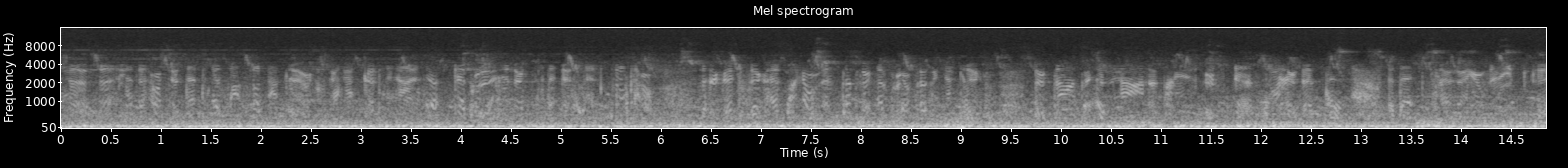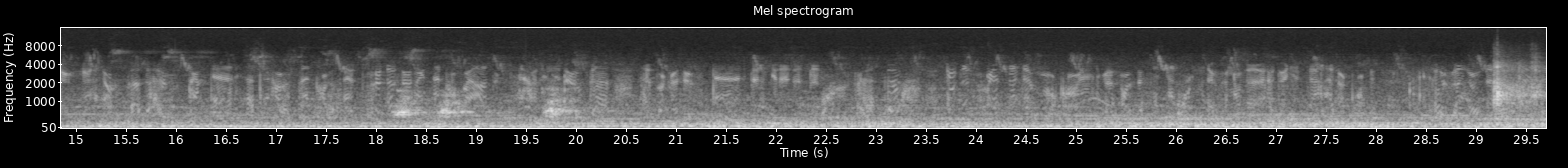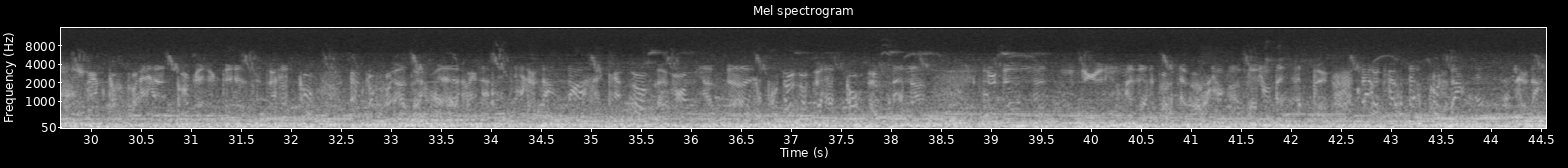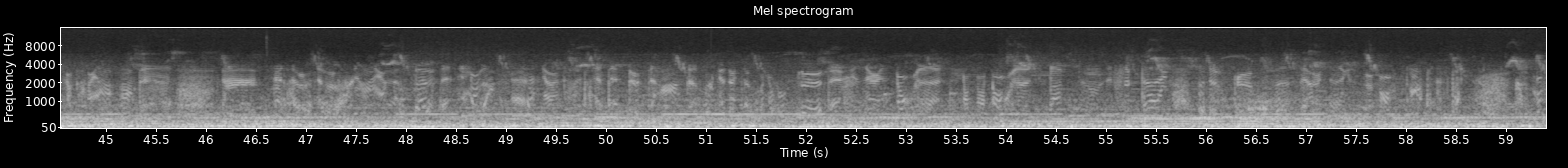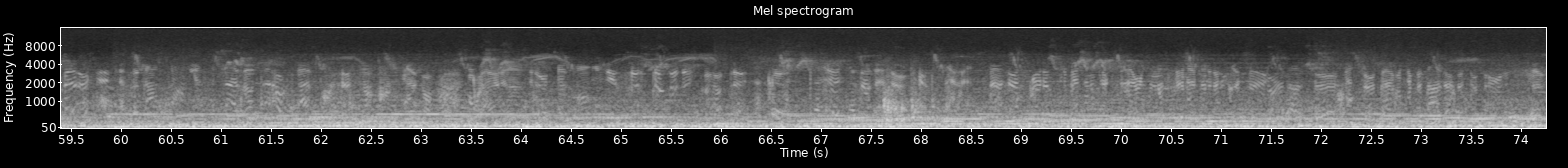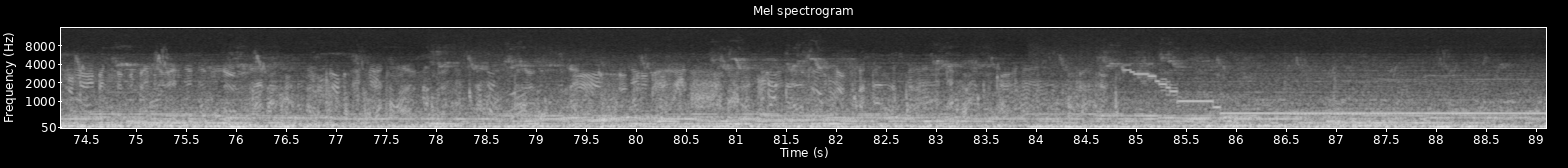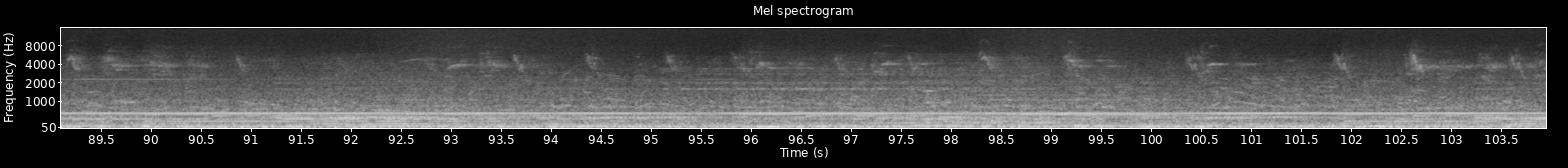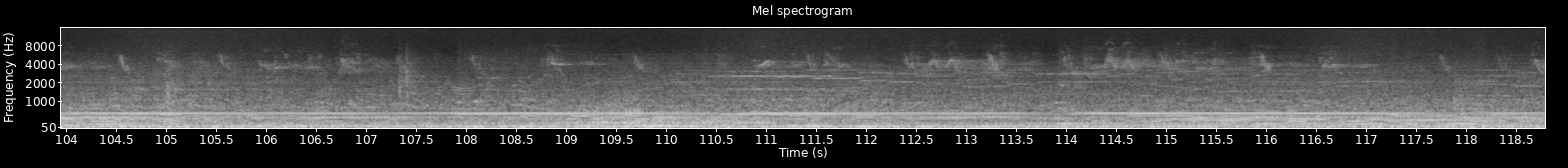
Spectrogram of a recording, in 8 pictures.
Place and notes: Teslaradio, World Listening Day, Málaga, Andalucia, España - Locus Sonus #WLD2013
Locus Sonus WLD2013 es un pieza de 42 minutos que se realizó en directo los pasados dias 17 y 18 de Julio de 2013 con motivo de la semana de la escucha, transmisiones enmarcadas dentro del World Listening Day.
Utilicé los recursos sonoros del nodo Locus Sonus Malaga Invisible, el cual coordino y recursos de otros nodos de este proyecto asi como de Radio Aporee, mezclándolos en tiempo real con otras fuentes libres que se producian en esos instantes en la red.
+ info en:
